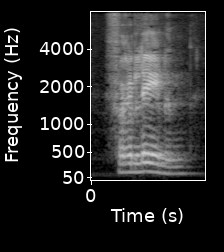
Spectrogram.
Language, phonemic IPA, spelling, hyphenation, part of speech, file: Dutch, /vərˈleː.nə(n)/, verlenen, ver‧le‧nen, verb, Nl-verlenen.ogg
- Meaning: to grant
